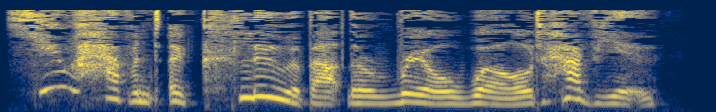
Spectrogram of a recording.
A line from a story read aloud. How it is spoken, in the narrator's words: Minnie said, her voice dripping with contempt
